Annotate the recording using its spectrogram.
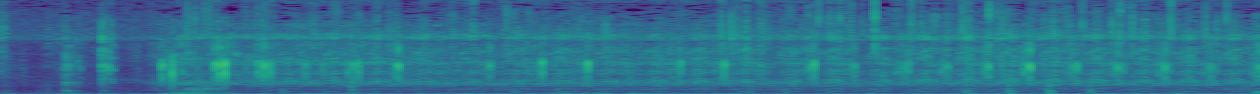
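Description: Fishing reel's drag buzzing with a fast, even ticking as a large sturgeon runs and pulls line off the spool. It starts about a second in.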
